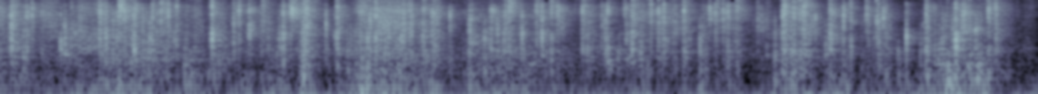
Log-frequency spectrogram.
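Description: Gloved fingertips squeeze and crinkle clear, inflated plastic air column cushion wrap. Dense, continuous crinkling fills the clip, with bright, sharp crackles over a steady low rustle and soft thumps.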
